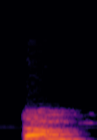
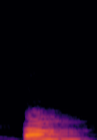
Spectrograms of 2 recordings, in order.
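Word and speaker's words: thym: Et tomillo se prononce tan, c'est nasal, comme matin, tan.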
